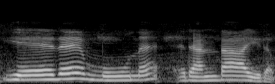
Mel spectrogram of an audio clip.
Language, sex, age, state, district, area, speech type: Malayalam, female, 45-60, Kerala, Kottayam, rural, spontaneous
